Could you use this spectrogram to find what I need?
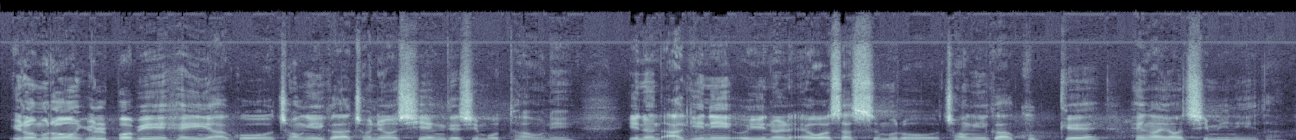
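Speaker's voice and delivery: measured, solemn Bible reading voice; scripture reading. Acted. Preacher reads Habakkuk's lament to the congregation, solemn reading.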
